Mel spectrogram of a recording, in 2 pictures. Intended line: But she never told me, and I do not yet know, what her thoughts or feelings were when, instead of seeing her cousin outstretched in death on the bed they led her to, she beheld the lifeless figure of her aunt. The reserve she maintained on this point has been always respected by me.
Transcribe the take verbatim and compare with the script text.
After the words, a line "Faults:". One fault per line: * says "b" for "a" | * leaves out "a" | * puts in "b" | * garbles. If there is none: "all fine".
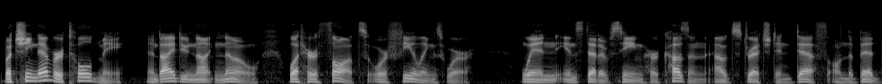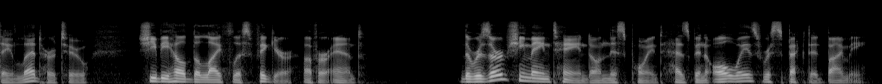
But she never told me, and I do not know, what her thoughts or feelings were when, instead of seeing her cousin outstretched in death on the bed they led her to, she beheld the lifeless figure of her aunt. The reserve she maintained on this point has been always respected by me.
Faults:
* leaves out "yet"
